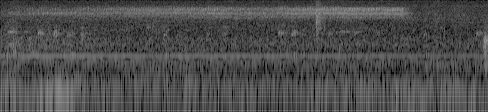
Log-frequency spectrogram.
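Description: High-pitched insect trill, held steady for about five seconds and then stopping, over a faint steady hum.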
